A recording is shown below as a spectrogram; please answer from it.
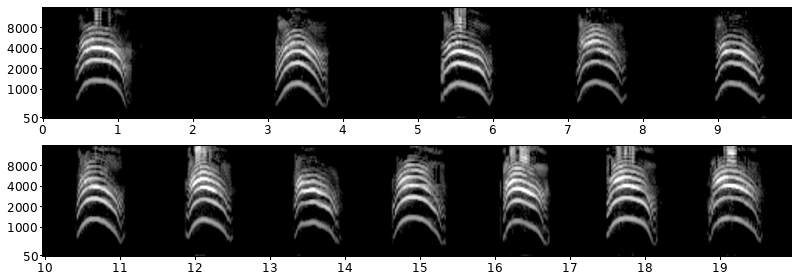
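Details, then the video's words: A kitten cries out for its mother with a steady run of about a dozen short, arched meows, each rising and dropping in pitch, coming roughly every one and a half seconds in an otherwise quiet setting. "The sound of a kitten calling its mother"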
